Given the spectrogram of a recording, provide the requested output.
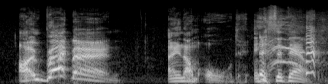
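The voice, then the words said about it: Shouty imitation of a Batman voice. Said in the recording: “your Michael Keaton impersonation... That was a Christian Bale, wasn't it?... Christian Bale was like the screamo emo.”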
